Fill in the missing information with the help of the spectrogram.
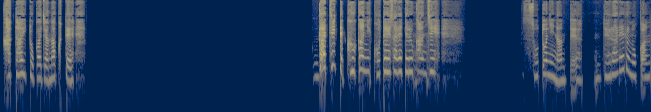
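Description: A woman playing a frightened teenage schoolgirl in a Japanese horror game, girlish and expressive in her fearful delivery. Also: very high-pitched, a little slow, no room sound, studio quality. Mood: dejected.

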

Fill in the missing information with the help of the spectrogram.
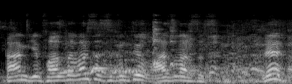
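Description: A man's voice: high voice, lively intonation, fairly quick. A man talking casually back and forth with others at an auction. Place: indoor poultry auction hall. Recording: busy crowd, birds behind. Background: crowd chatter, chickens and pigeons.

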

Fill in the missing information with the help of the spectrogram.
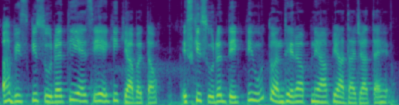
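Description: A woman's voice: mid-range voice, normal speed, darkish tone, faint music behind, close to an everyday voice. A woman voicing a scheming middle-aged mother who talks in a sweetly evasive, coaxing way, as in a storybook reading. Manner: coaxing, falsely affectionate.

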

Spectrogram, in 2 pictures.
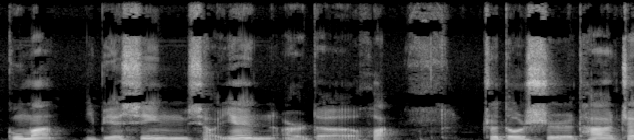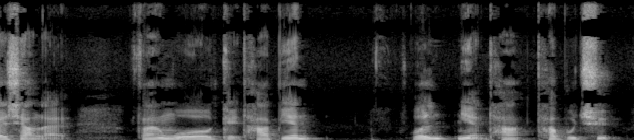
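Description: A teasing, quick-tempered young maid, read by a man banters and snaps in turn. The delivery is slow and lowish, as in a storybook reading. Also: vocal fry, full character voice. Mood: bantering.

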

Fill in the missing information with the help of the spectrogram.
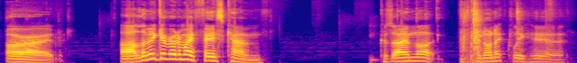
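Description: A man's voice: a little high, sing-song, moderate pace, faint music behind. A man streaming a game and chatting casually over the play. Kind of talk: casual gameplay chat. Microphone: streaming setup with face cam.

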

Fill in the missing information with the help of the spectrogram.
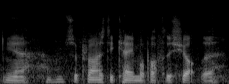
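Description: Male commentator for snooker, deep and quiet, reflective pacing, over noticeable hall noise. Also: fairly even intonation, a little fast. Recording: noisy arena ambience behind voice. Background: snooker arena ambience.

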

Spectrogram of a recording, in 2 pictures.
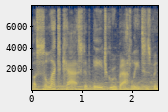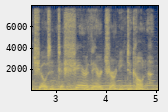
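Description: A man reading scripted documentary narration in a measured, dramatic way. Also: medium pitch, expressive. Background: music.

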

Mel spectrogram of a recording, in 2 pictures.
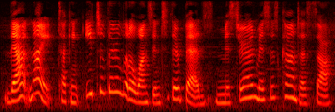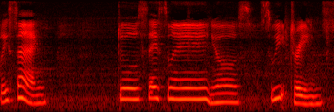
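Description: A woman reading a children's picture book aloud in an expressive, animated way. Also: fairly high pitch, moderate pace, few pauses, a little hiss or hum. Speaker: storybook reader.

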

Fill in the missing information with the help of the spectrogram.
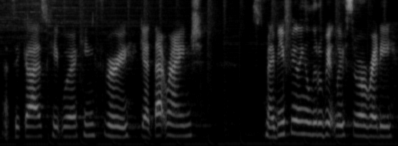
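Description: Guiding a home workout, a young woman who teaches fitness offers encouraging cues and counts as she demonstrates the movements. She speaks at normal speed with a medium pitch and level tone. The audio carries long room reverb and music in the background.

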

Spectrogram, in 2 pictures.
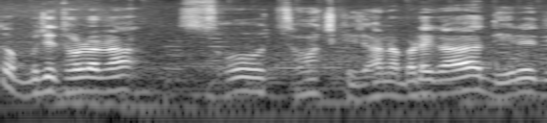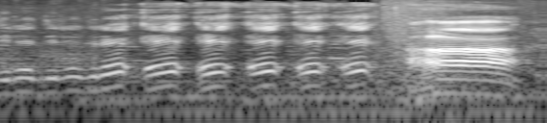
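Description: High-voiced excitable man gaming. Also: measured pace, over music. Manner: excitable, teasing, full of exclamations. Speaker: gaming channel host. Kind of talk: playful gameplay commentary with character voices.

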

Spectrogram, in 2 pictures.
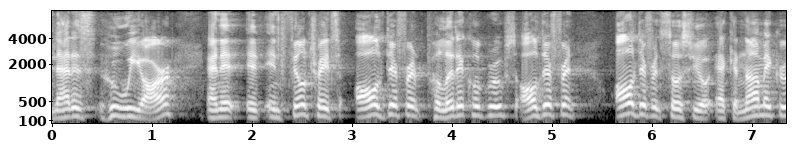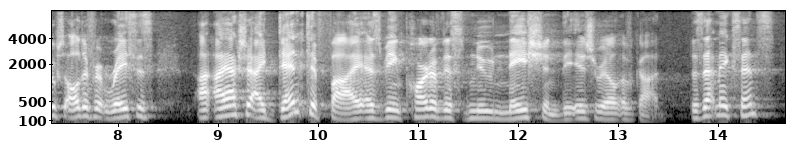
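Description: A middle-aged man, a pastor, preaching a sermon with rising emphasis and closing in quiet prayer. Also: on the high side.

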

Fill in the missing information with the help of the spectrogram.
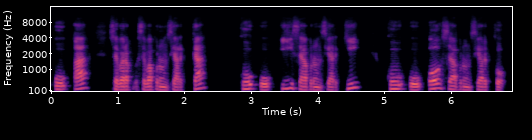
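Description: A man teaching an online class as a French teacher, patiently spelling out sounds slowly and repeating them. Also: on the high side, no echo.

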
